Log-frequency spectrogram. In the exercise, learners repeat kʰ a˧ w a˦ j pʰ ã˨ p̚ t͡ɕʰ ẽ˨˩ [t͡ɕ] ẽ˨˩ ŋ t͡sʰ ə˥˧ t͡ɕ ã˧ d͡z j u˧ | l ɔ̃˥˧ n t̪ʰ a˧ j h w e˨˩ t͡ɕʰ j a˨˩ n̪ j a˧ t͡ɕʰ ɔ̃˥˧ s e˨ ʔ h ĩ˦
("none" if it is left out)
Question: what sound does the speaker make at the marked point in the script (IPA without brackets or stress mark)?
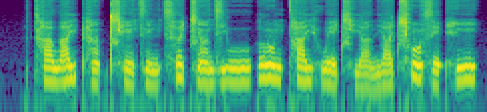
t͡s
